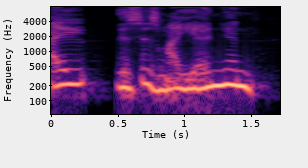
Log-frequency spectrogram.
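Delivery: put-on very slow, drawn-out Scottish accent. Recalling a movie line and imitating Norm's Scottish accent. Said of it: "Norm did the Scottish accent".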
